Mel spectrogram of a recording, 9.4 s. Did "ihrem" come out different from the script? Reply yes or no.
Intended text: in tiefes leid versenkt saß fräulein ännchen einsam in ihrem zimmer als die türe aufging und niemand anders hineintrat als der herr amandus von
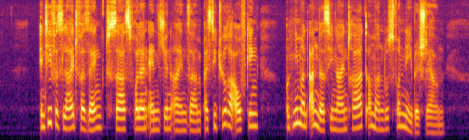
yes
